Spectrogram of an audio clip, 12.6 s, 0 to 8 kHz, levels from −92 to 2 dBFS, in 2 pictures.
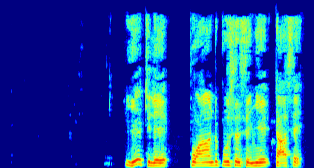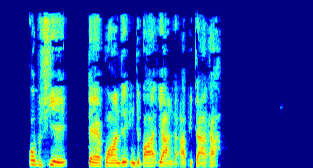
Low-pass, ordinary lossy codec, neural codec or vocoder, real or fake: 7.2 kHz; AAC, 32 kbps; none; real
